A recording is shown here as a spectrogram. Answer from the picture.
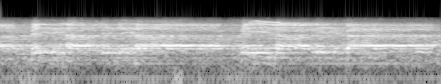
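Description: Sardinian folk music played on a reed instrument: long held notes, rich in overtones, that step from one pitch to the next without a break.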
